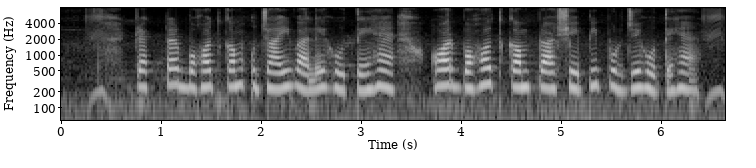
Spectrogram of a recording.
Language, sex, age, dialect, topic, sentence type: Hindi, female, 18-24, Hindustani Malvi Khadi Boli, agriculture, statement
